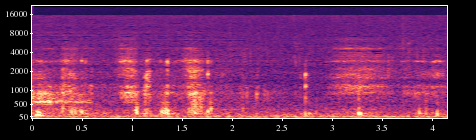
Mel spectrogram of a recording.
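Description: Near silence, with a few faint, short mouth sounds from a man sipping soda from a can: small gulps and sniffs, mostly in the first two seconds.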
